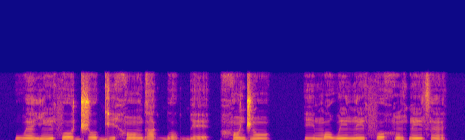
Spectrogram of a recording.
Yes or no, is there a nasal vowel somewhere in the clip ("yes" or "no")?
yes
